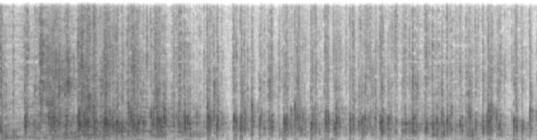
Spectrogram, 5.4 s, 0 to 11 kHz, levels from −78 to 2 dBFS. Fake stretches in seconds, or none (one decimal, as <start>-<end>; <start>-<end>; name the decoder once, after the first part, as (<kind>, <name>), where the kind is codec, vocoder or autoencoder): 0.0-0.5 (codec, SNAC); 1.5-2.0; 3.9-4.7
